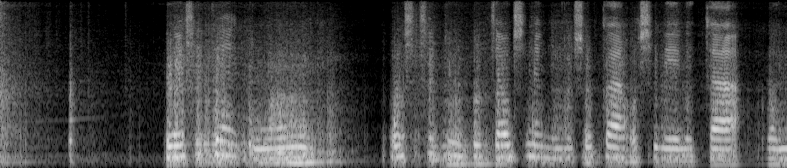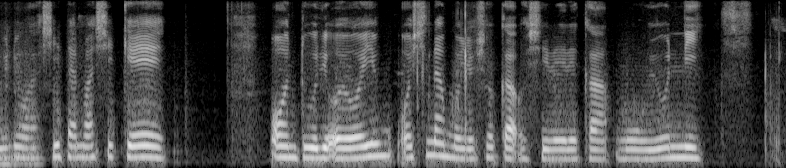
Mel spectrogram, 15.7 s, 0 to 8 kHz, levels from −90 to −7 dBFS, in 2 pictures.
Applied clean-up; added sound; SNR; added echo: neural mask model RNNoise.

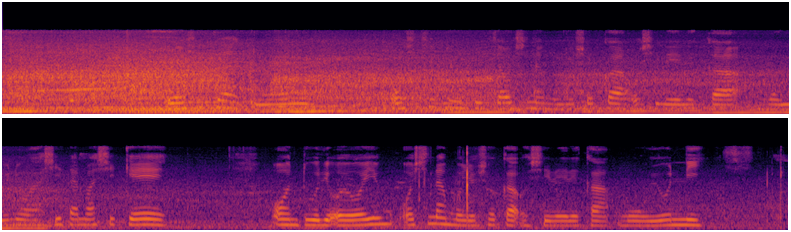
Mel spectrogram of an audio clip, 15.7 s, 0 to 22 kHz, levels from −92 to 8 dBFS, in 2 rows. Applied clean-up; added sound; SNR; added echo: none; Traffic noise, roadway noise; -3 dB; none.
